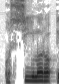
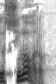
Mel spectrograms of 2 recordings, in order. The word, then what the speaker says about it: ossimoro: Non si tratta, insomma, di uno di quei casi in cui la scelta è tra la pronuncia alla greca e la pronuncia alla latina, come invece rispettivamente in ossimoro e ossimoro, flogosi e flogosi, perseo e perseo.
